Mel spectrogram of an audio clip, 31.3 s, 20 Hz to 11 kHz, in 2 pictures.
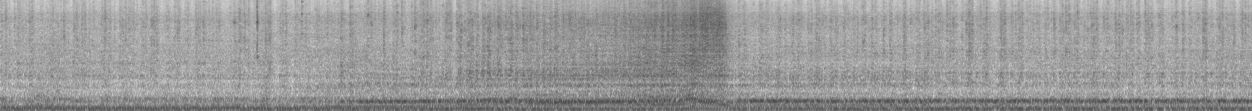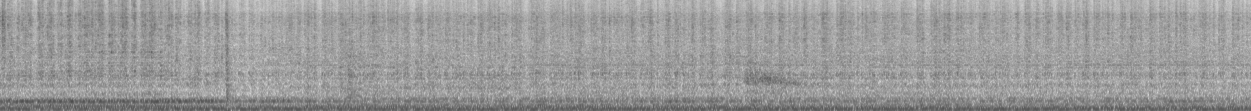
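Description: Drag-race car engine idling steadily, heard from inside the cabin of a 1964 Chevelle. About five seconds in a louder engine sound builds for several seconds and cuts off sharply near the nine-second mark, and the idle carries on after.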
